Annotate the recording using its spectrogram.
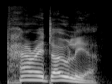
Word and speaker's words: pareidolia: Pareidolia.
